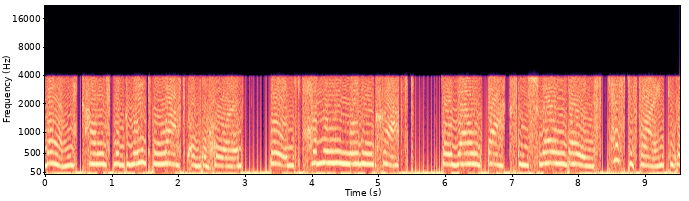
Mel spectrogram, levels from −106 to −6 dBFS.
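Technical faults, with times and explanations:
Throughout, companded audio read as linear: the speech was stored as A-law bytes but played back as plain 8-bit samples with no expansion, so every sign change jumps across half the range, quiet passages come out as loud as peaks, and pauses fill with harsh, buzzy noise.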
